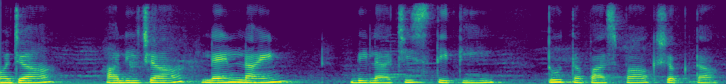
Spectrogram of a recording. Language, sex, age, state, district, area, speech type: Goan Konkani, female, 45-60, Goa, Murmgao, rural, read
